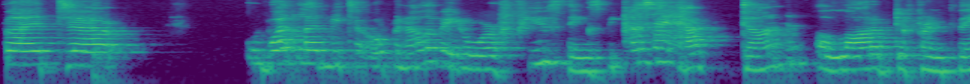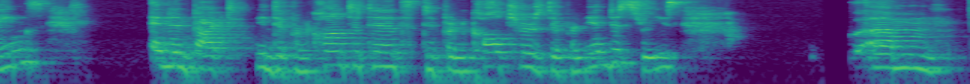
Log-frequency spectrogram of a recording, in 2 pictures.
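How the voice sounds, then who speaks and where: A middle-aged woman with an American accent, born in Zambia and raised in the US from age ten, chats casually and meanderingly as a podcast guest and company founder. Her voice sits high at a moderate pace, and the recording sounds echoey and roomy.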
